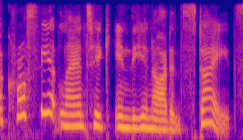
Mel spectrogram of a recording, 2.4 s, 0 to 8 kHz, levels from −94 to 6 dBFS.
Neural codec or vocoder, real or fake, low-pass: none; real; 7.2 kHz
